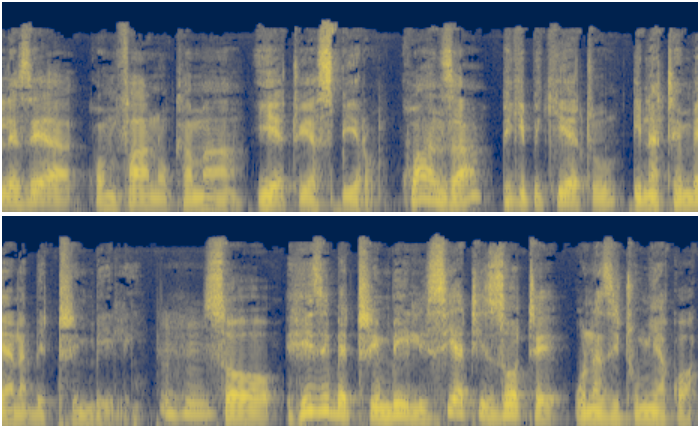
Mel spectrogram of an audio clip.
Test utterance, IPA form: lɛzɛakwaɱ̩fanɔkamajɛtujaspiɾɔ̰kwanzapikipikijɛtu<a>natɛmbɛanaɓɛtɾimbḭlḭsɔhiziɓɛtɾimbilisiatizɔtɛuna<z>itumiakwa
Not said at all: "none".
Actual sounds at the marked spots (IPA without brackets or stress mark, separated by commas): i, z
